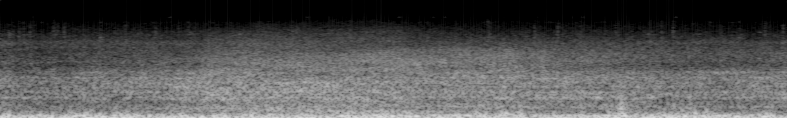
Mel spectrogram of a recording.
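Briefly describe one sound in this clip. A car passes by on a nearby road.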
